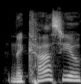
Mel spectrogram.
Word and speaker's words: Nicasio: Nicasio, California.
